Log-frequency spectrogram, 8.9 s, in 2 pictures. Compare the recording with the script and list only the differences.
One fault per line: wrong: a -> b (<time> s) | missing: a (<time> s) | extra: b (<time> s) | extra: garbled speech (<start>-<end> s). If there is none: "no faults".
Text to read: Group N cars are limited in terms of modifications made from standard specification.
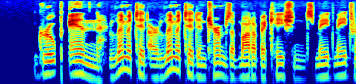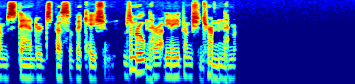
wrong: cars -> limited (1.4 s)
extra: made (4.2 s)
extra: garbled speech (6.0-7.4 s)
